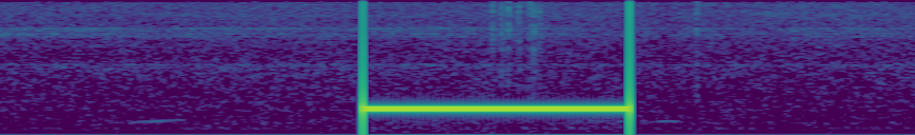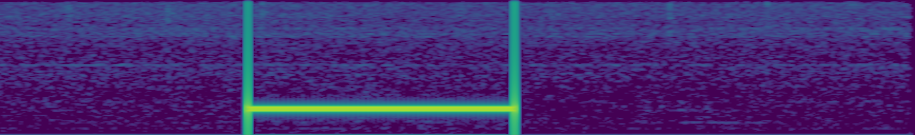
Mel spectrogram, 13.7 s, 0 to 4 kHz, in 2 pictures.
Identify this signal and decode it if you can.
Ringback tone (North America), 440 + 480 Hz.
